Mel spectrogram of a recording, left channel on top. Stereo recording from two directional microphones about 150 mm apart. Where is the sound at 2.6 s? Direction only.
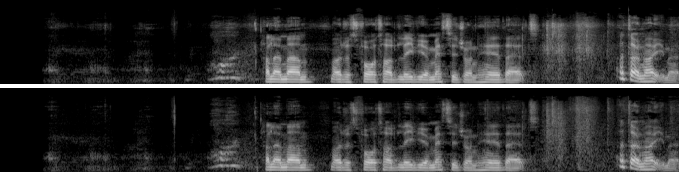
5° right (ahead or behind).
